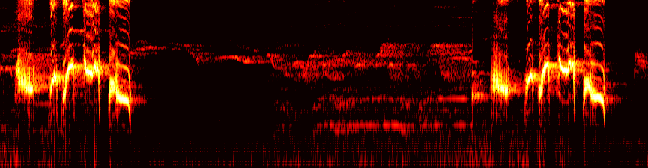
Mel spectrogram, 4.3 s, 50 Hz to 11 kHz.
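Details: A captive red-whiskered bulbul, recorded for young birds to learn from and copy, sings two bright, bubbly warbled phrases, each about a second long and roughly 2.5 seconds apart, with faint thin whistles between.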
